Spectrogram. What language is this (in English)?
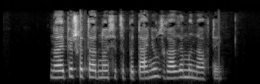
Belarusian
